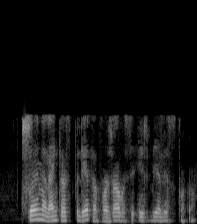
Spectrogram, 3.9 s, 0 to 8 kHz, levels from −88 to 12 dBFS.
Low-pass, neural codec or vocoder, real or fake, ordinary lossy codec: 7.2 kHz; codec, 16 kHz, 2 kbps, FreqCodec, larger model; fake; AAC, 16 kbps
